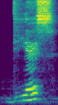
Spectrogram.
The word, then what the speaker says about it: dies: form two separate syllables so for example dies we should not say d a as if it's two syllables we should say d e because that e and e are separates they're separate okay we look at dies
